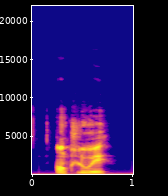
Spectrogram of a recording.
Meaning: to nail in, put a nail in
- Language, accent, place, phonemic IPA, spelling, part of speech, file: French, France, Lyon, /ɑ̃.klu.e/, enclouer, verb, LL-Q150 (fra)-enclouer.wav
